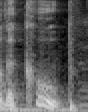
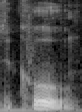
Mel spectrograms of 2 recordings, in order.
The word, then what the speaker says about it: Coup: group called the cool it's spelled a cou P so people said oh the coop you know it's not the coop it's French the cool but uh he was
